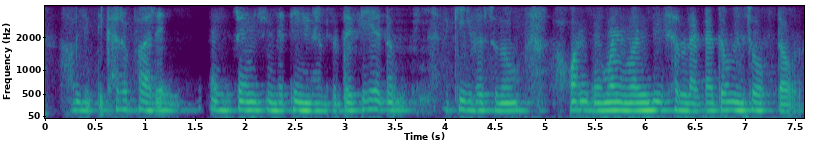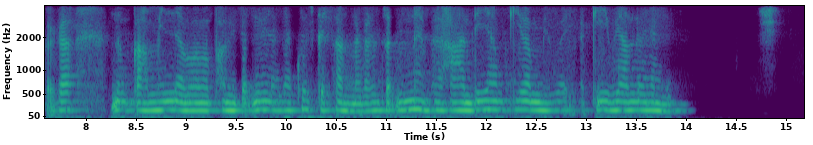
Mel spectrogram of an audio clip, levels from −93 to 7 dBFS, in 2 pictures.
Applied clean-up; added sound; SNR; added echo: neural mask model Resemble Enhance denoiser.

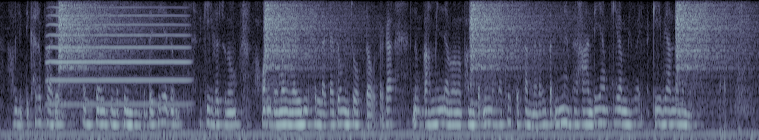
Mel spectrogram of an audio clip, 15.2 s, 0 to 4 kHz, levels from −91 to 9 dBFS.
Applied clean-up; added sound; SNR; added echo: none; Trumpet + Hi-hat; 2 dB; none.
